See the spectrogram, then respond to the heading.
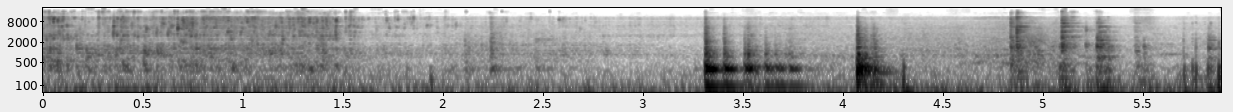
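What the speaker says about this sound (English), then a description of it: "I'm going to go ahead and just pour it down the sink just to make sure the P-traps and everything have enough in it" Antifreeze is poured down the sink drain of an Airstream camper while winterizing: a short stream of liquid splashing into the basin first, then quieter gurgles and a couple of sharp knocks near the sink.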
